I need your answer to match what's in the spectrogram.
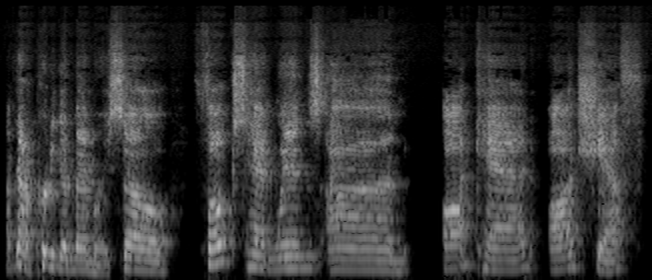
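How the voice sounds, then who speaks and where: A man's voice: a little high, slow pace, bright, forceful tone, echoey room, distant mic. A congested man giving a casual, chatty trading tutorial, full of fillers and stop-start phrasing. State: stuffy, congested. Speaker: trading educator. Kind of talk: casual screen-share tutorial.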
